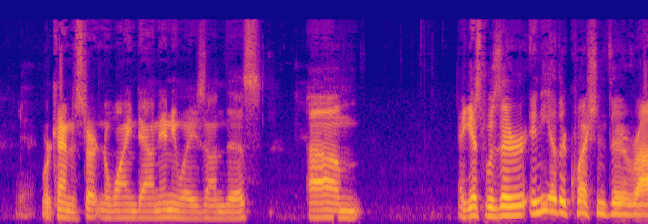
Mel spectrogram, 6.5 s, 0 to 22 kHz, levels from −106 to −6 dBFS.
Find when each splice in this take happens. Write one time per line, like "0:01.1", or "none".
none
